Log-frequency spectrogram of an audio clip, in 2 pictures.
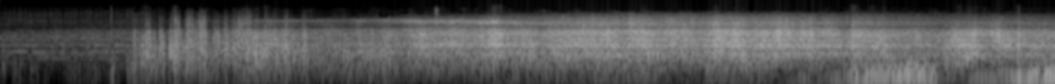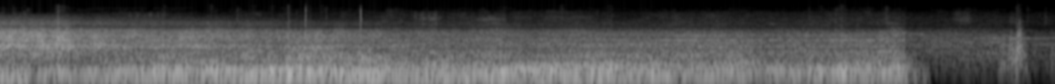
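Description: Several jet fighters roar loudly overhead, swelling as they pass.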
